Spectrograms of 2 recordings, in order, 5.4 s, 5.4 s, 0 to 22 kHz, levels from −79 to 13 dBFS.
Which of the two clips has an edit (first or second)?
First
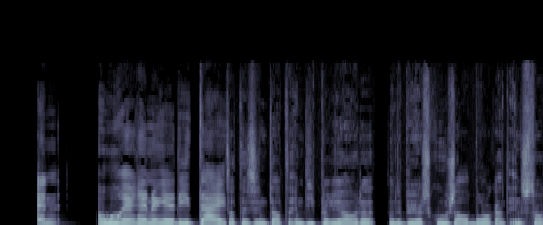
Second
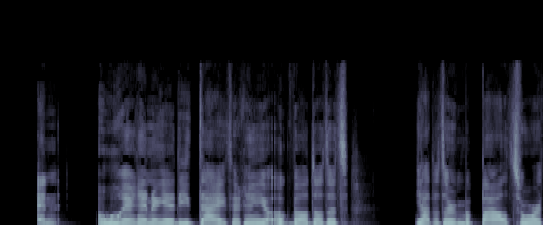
first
